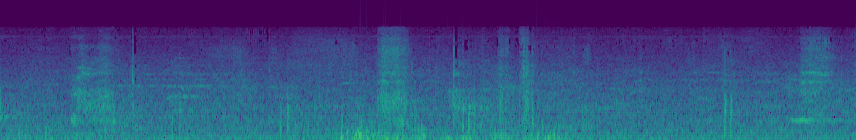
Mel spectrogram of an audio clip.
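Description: A young man breathes heavily close by.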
